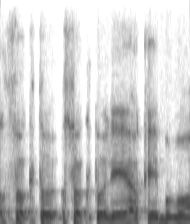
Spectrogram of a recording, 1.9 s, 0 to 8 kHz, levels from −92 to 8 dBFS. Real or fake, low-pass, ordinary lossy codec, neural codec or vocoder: real; 7.2 kHz; Opus, 16 kbps; none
